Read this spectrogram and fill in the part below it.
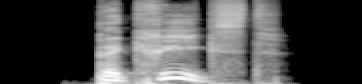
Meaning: second-person singular present of bekriegen
- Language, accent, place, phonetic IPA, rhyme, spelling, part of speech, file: German, Germany, Berlin, [bəˈkʁiːkst], -iːkst, bekriegst, verb, De-bekriegst.ogg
